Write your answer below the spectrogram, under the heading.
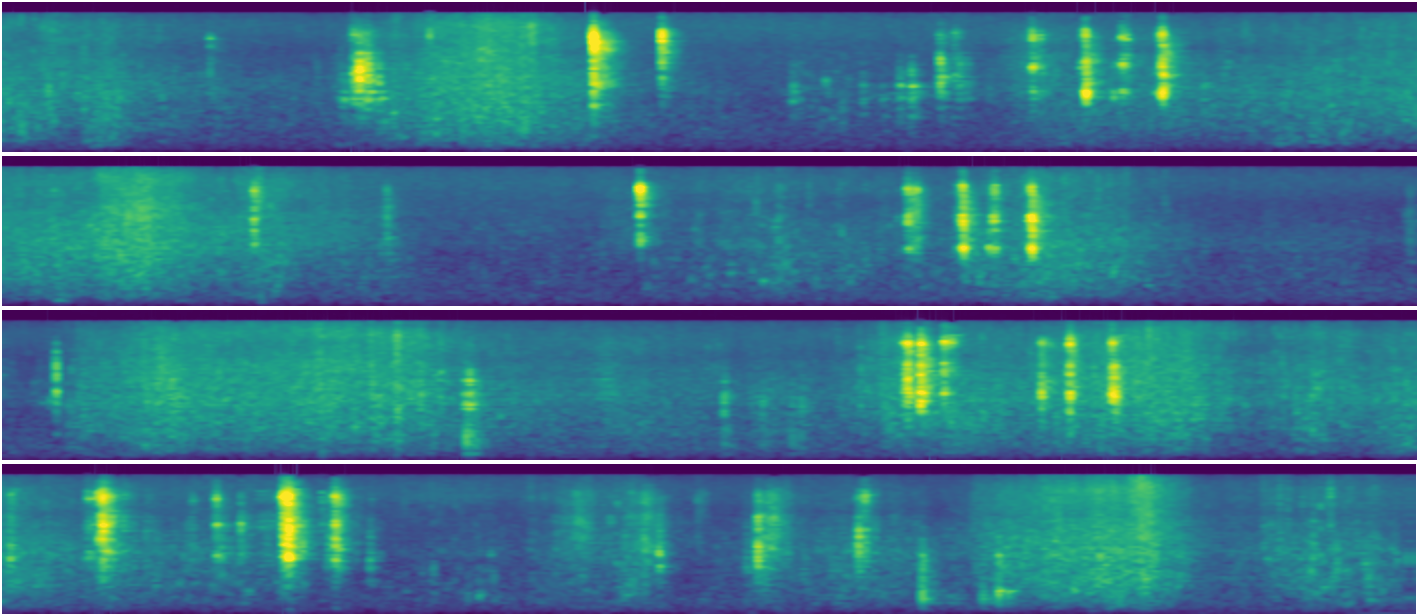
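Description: Handling noise: scattered sharp clicks among swells of rustling noise, each swell a second or two long.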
